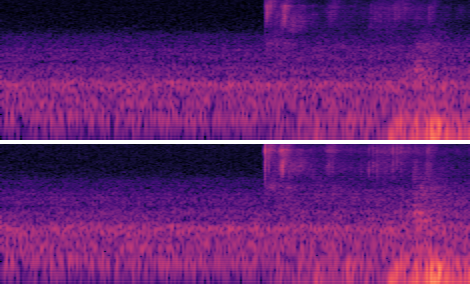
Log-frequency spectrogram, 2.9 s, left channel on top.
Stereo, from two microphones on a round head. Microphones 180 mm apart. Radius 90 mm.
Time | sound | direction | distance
1.6 | tearing paper | 60° right (ahead or behind) | 9 m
